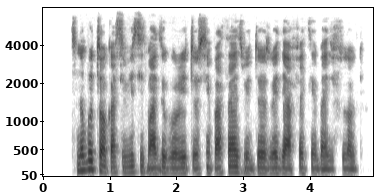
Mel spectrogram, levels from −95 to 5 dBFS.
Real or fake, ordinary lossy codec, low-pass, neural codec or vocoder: real; none; 7.2 kHz; none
